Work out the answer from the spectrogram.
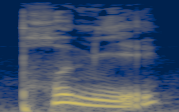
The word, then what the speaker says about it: premier: change quite much, because if you think about the masculine form, you pronounce it premier, okay? Premier. And then for the feminine form, you will get première. Okay, so it's open, this eh sound.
